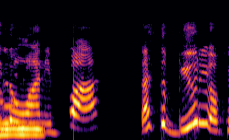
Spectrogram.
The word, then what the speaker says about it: LOANI: from herself you know the way she pronounced it Loney so I think what happened with this they always say I pronounce it wrong most of them some people you sayani they say Lani but that's the beauty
